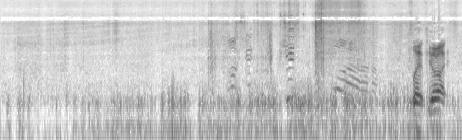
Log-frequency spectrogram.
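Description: A snowboard scrapes and hisses over hard snow.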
